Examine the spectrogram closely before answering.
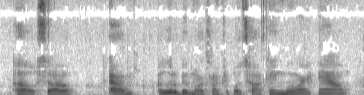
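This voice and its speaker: A woman whispers in a soft-spoken, somewhat breathy way. Her pace is moderate. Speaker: vlogger and musician. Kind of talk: vlog. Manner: whispering, soft; halting, many fillers.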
